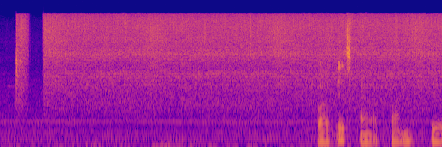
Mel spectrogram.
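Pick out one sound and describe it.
A pressure washer sprays water in a steady hiss.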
